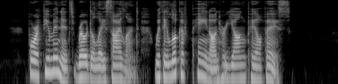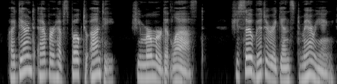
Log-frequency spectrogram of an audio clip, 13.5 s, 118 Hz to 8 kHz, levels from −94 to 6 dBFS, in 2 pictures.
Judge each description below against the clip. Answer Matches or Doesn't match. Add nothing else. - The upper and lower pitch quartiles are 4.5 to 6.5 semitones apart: Matches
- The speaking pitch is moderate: Matches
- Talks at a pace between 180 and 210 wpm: Doesn't match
